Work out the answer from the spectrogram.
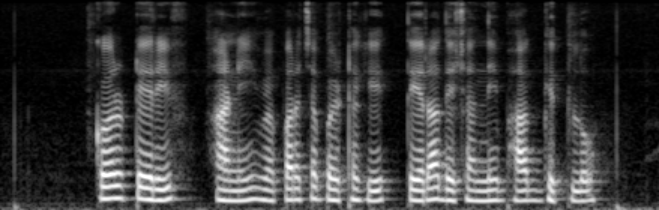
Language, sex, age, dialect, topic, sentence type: Marathi, male, 25-30, Southern Konkan, banking, statement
